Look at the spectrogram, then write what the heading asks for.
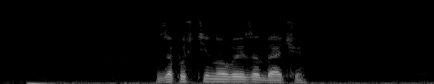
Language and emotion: Russian, neutral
